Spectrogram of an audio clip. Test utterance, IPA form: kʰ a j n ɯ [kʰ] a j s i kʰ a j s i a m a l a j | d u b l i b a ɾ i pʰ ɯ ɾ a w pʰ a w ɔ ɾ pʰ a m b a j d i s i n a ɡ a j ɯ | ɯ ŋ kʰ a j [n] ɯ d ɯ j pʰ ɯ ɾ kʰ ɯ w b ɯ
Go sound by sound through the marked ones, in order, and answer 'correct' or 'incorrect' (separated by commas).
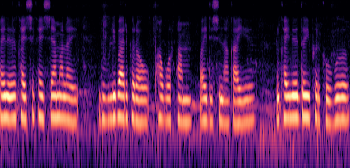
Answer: correct, correct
